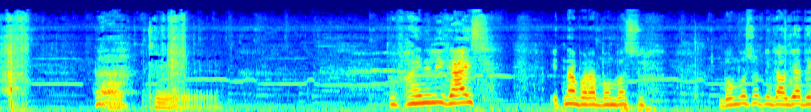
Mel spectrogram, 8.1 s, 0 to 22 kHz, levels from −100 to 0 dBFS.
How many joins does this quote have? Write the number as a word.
zero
